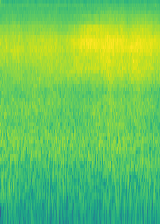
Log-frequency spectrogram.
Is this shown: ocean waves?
yes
